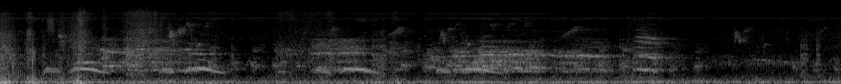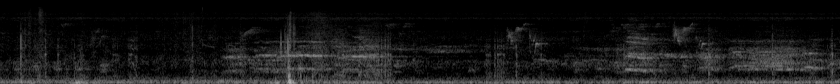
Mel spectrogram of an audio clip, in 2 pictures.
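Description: Large doves call faintly in the distance over a low background hum, with repeated cooing phrases coming and going.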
